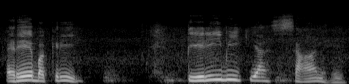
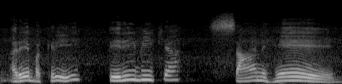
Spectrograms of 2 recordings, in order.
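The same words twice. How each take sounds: First: Higher, slow, grand poetry recital; mock shayari recital. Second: Higher, the last words stretched very slowly; milk the line like a poet waiting for applause; drawn-out shayari. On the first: Nephew reciting a mock couplet to uncle, grand and slow. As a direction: declaim like a mushaira poet. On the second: Acted. Nephew repeating the couplet, dragging out શાન હૈ. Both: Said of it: "હું શાયરીની ભાષામાં કહીશ".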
